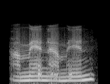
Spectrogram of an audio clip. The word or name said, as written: Amen amen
